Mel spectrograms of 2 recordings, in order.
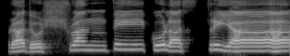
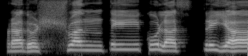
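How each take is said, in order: No difference in how they are said.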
